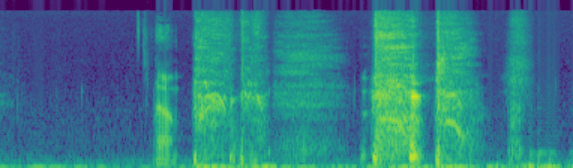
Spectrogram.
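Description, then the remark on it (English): Several harsh morning coughs come in quick bursts, a throat-clearing rasp among them, with brief pauses between each fit and no talking. “Sorry, morning cough.”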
